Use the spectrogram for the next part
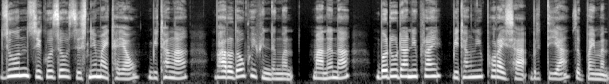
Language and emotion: Bodo, neutral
